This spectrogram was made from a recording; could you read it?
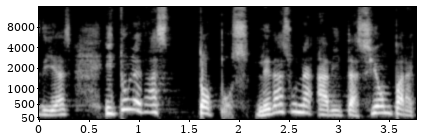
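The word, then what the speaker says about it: topos (τόπος): Ahora, esta palabra, esta frase da lugar, viene de una palabra griega que se pronuncia topos y que literalmente significa darle espacio darle cabida, o más literalmente todavía, darle una habitación.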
